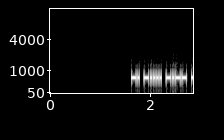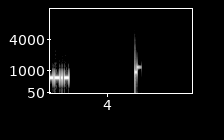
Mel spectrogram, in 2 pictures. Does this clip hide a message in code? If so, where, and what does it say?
Yes: Morse code from 1.6 to 3.2 s, heard as a keyed tone, about 38 wpm, 700 Hz. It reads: N6YQ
